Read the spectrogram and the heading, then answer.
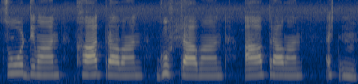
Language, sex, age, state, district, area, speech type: Kashmiri, female, 18-30, Jammu and Kashmir, Pulwama, rural, spontaneous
